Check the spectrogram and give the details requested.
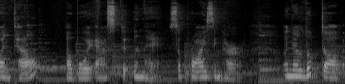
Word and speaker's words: Unhei: It's pronounced Eunhae. "Oh, it's Yuhei," the boy said.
